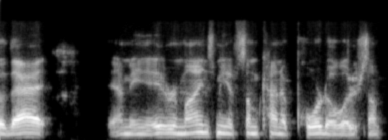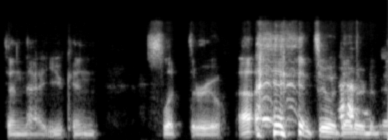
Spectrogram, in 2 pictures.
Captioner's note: laughter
